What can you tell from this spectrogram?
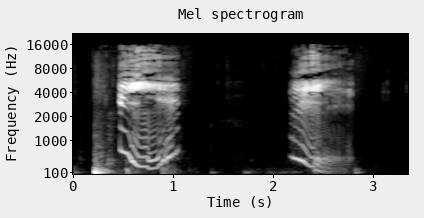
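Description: An office door hinge creaks twice, each a drawn-out groaning squeal whose pitch sags and then climbs, with a brief low thump just before the first creak and quiet gaps between.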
